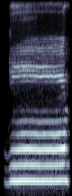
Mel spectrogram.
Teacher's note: اس کا مخرج ہے زبان کے درمیان اور تالو کے درمیان سے ادا ہوتا ہے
